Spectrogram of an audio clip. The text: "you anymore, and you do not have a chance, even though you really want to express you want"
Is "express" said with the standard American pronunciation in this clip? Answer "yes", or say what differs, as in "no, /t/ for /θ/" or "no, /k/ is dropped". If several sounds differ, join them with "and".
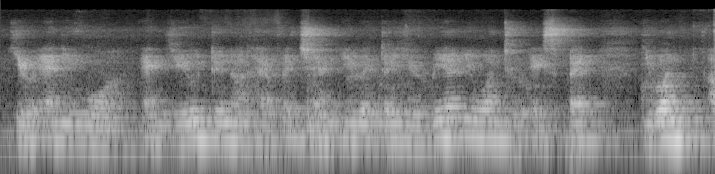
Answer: no, /ɹ/ is dropped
